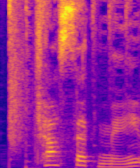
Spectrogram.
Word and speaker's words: chalcedony: Chalcedony, or chalcedony, depending on how you pronounce it, is best thought of as a species name rather than an individual gem material.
